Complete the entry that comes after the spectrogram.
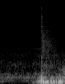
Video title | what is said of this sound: Cream Puffs Nikmat Tak Terkata Dalam Keadaan Sejuk Beku! @ chikahchikchopchannel5306 | Bunyi macam kosong kan? Tu maknanya dah berjayalah kuih kita ni.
